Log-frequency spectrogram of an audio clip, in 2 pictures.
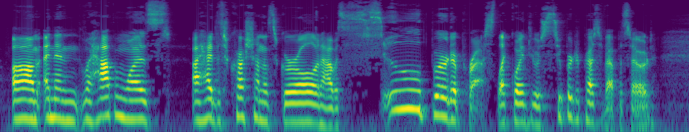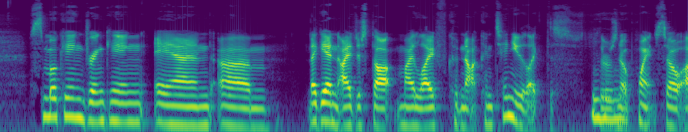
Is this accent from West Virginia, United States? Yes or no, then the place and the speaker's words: no; California, United States; I grew up in Orange County, which was super, super conservative.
